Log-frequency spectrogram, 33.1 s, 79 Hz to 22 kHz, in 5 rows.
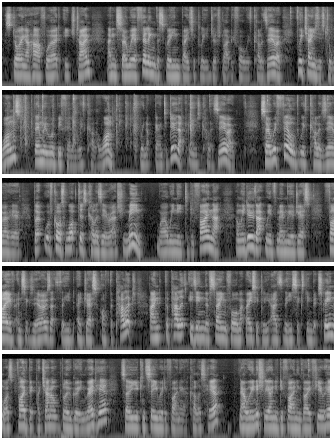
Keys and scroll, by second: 6.7 Right, 7.0 1, 7.3 Left, 7.5 Left, 8.8 ctrl+z, 9.0 ctrl+z, 9.2 ctrl+z, 10.3 ctrl+z.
